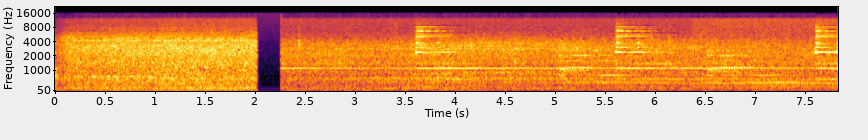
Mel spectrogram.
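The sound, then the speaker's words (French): A metro train rumbles loudly into a station, steady mechanical roar with brief cut near the start, followed by high-pitched squealing brake tones as it slows. No talking. “Le métro arrive.”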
